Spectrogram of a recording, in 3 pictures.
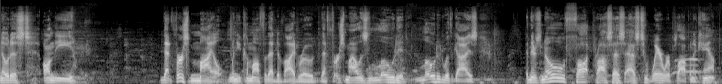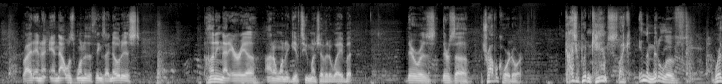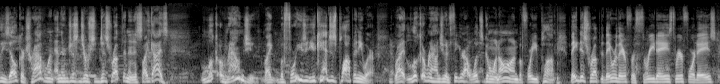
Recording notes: Live from Mountain Archery Fest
